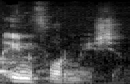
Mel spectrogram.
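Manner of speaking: information with a full FOR in the middle; wrong full-vowel pronunciation. Shown as a demonstration. Teacher showing students the incorrect information, full FOR. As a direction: say information as in-FOR-mation, FOR unreduced. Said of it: "कहीं से भी ठीक नहीं है".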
